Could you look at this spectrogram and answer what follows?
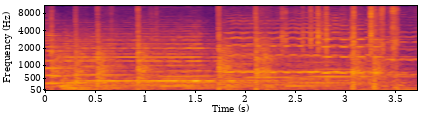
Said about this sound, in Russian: Руки безжалостно разминали стельку, стучали молотком по розовым бочкам и носикам.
